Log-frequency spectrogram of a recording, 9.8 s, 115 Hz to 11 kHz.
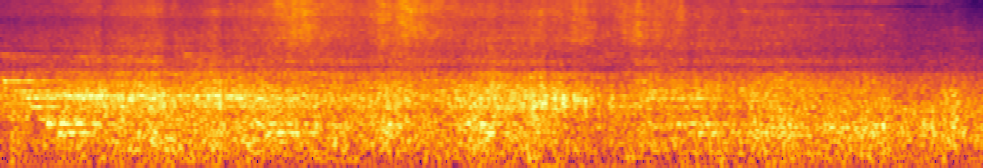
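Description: Kintetsu 22000-series ACE limited express, coupled with a 22600-series Ace, passing through the station at high speed without stopping: a loud rush of wheels on rail with rail-joint clatter, strongest as the cars sweep past in the middle.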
